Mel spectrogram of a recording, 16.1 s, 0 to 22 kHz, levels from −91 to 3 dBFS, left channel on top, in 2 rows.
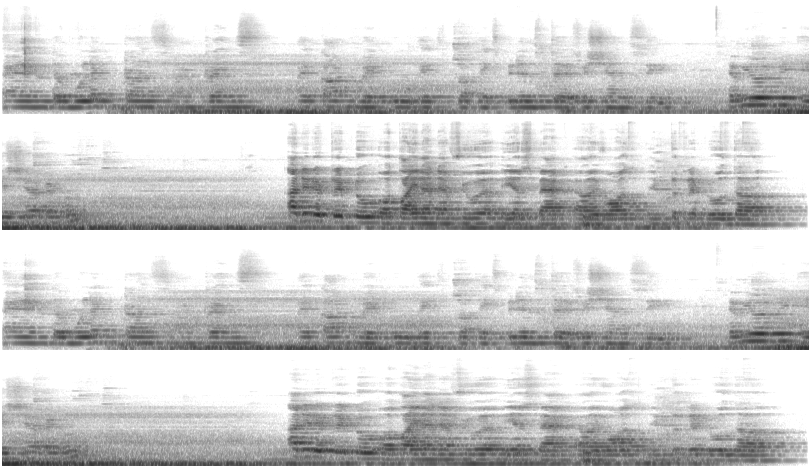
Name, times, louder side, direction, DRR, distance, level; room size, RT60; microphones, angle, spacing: voice 1, 0.0-2.5 3.0-6.7 7.3-8.9 13.9-14.0, left 1 dB, 10° left, 0.4 m, -30 dB
sound 1, 0.9-6.2 6.5-6.6 6.8-11.2, right 1 dB, 70° right, 0.8 m, -30 dB
sound 2, 5.5-15.1, right 1 dB, 35° right, 0.8 m, -36 dB
voice 2, 10.9-15.7, left 2 dB, 70° left, 0.4 m, -27 dB
5.7 x 2.0 x 2.5 m
head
